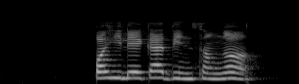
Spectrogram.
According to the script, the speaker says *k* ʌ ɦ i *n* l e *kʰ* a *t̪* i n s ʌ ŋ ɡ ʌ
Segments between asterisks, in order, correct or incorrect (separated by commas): incorrect, incorrect, incorrect, incorrect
